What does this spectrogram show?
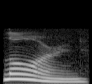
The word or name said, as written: lorn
